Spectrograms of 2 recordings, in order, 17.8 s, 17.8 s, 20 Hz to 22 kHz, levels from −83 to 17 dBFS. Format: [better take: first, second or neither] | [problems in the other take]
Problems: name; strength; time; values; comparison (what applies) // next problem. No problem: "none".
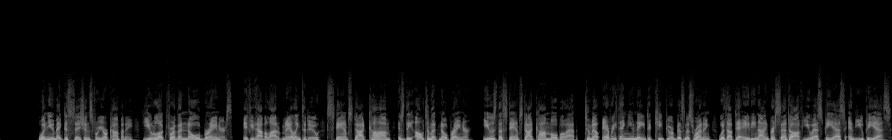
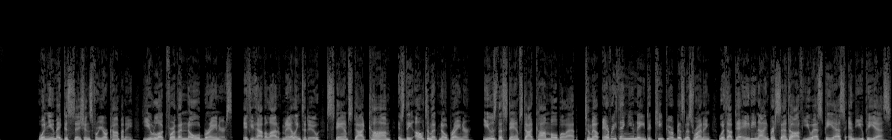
second | muffled; slightly; fading above 2.5 kHz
